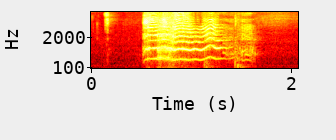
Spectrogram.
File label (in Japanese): "あああああ！", 姉貴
